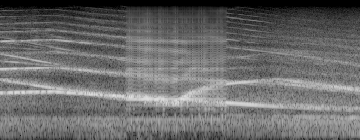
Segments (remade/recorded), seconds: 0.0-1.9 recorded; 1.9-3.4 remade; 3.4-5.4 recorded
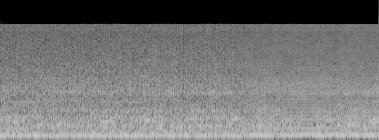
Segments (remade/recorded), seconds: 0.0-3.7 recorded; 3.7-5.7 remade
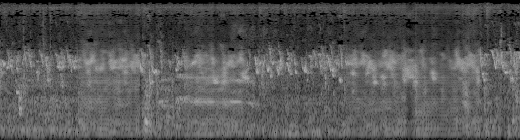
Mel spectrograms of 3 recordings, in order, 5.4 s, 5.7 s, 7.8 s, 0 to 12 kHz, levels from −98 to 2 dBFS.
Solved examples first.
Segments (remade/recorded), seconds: 0.0-1.2 recorded; 1.2-2.1 remade; 2.1-2.8 recorded; 2.8-3.7 remade; 3.7-5.2 recorded; 5.2-7.2 remade; 7.2-7.8 recorded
